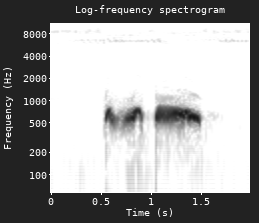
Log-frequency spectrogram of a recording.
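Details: Spotted dove in the 'thúc gù' cooing style, used to draw in wild birds: one low, mellow phrase made of a brief coo and then a longer, sustained, gently falling coo, over a faint high whine.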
